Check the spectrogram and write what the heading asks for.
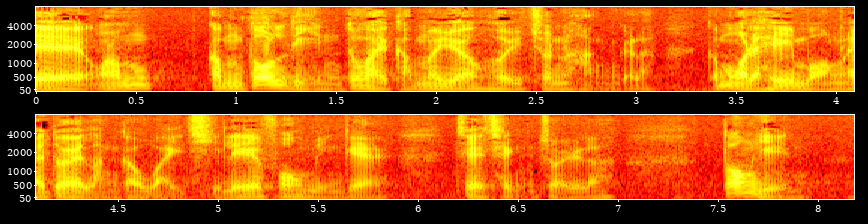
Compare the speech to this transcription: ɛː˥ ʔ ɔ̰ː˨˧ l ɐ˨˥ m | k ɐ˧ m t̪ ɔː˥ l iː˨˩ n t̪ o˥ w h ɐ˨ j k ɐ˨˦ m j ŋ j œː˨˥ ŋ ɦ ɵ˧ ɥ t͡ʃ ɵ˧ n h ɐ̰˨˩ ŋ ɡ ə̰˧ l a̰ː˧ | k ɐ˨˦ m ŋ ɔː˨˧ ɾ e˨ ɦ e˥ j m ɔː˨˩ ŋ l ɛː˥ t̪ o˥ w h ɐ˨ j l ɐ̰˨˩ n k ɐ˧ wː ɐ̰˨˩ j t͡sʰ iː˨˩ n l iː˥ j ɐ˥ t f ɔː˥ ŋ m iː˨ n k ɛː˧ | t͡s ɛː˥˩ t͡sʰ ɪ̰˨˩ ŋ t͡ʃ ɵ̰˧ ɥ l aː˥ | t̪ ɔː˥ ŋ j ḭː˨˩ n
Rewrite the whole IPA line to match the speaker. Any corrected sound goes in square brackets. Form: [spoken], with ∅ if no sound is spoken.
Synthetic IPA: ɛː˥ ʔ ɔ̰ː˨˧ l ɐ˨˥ m | k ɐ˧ m t̪ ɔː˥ l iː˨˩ n t̪ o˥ w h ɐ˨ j k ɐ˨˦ m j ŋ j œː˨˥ ŋ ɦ ɵ˧ ɥ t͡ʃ ɵ˧ n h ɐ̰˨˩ ŋ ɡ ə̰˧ l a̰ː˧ | k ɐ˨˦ m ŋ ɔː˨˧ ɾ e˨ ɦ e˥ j m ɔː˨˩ ŋ l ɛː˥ t̪ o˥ w h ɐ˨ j l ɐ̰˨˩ [ŋ] k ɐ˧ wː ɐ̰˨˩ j t͡sʰ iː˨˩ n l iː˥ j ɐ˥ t f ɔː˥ ŋ m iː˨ n k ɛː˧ | t͡s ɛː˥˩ t͡sʰ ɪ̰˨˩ ŋ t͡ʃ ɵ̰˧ ɥ l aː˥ | t̪ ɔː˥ ŋ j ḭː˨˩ n

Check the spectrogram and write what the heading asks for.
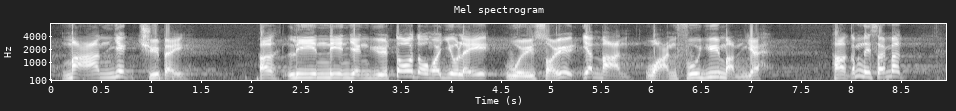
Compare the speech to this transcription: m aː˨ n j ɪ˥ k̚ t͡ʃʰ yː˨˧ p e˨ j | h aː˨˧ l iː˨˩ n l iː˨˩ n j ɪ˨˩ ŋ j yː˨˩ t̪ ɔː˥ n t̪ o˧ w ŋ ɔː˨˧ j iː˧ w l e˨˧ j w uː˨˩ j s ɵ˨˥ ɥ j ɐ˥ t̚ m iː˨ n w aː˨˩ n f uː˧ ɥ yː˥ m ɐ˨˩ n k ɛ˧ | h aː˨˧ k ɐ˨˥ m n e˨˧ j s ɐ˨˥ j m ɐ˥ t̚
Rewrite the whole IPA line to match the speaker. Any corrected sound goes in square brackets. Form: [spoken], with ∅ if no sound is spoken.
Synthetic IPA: m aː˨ n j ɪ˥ k̚ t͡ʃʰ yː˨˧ p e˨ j | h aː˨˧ l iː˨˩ n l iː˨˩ n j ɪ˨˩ ŋ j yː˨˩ t̪ ɔː˥ [∅] t̪ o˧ w ŋ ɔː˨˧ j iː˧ w l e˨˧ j w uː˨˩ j s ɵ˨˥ ɥ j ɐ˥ t̚ m [aː˨] n w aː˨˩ n f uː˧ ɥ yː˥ m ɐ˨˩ n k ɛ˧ | h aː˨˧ k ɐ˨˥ m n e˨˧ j s ɐ˨˥ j m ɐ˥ t̚

